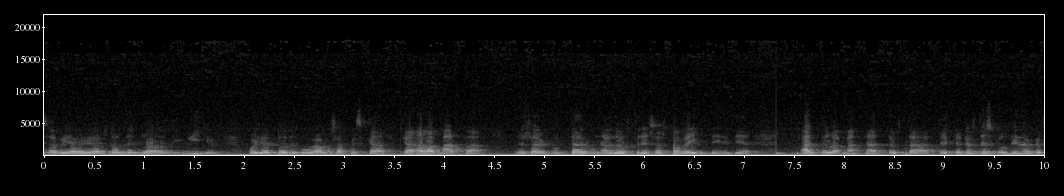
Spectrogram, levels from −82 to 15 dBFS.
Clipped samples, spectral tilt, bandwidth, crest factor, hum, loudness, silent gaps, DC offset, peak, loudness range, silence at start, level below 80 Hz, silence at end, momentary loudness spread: under 0.1%; -8 dB/octave; 18 kHz; 16 dB; none; -30 LUFS; none; under 0.1%; -14 dBFS; 2 LU; 0 s; -40 dBFS; 0 s; 9 LU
